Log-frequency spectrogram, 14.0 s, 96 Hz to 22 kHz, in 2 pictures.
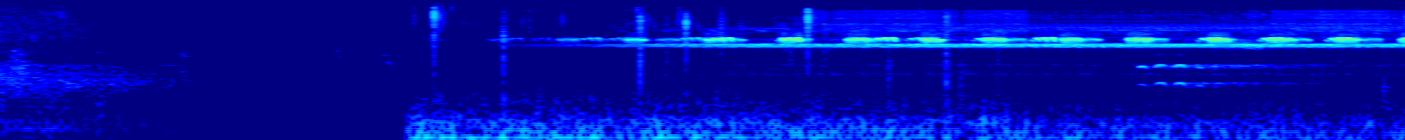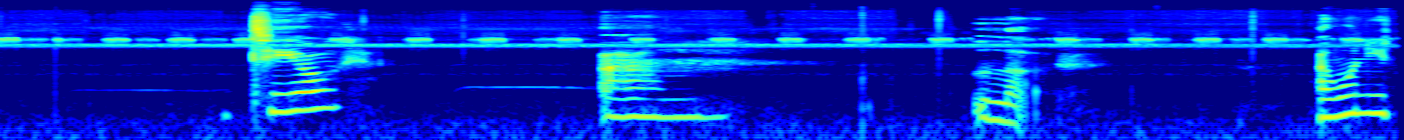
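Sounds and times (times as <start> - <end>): low rumble: 2.1 - 8.2
cricket trilling: 2.7 - 14.0
faint clicks: 11.3 - 11.9.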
